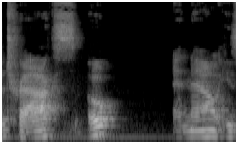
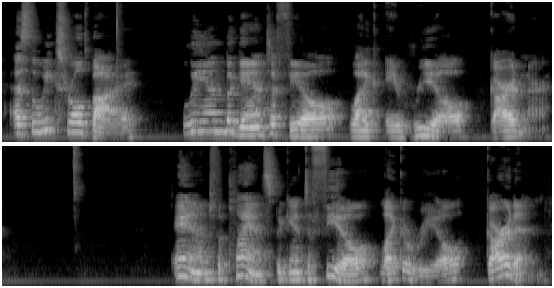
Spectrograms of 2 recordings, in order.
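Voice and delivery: put-on reading a picture book aloud to children; storybook reading for kids; story narration; 2 semitones higher, 4 dB louder than usual. A narrator's reading. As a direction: tell the story in a clear, even read-aloud voice. Reads the book's text aloud.

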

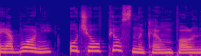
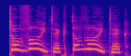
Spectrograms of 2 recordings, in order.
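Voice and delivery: high-pitched excited shout from the crowd; sudden call; 8 semitones higher than usual. A narrator's reading. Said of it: "ktoś nagle zawołał". (nagły, wysoki okrzyk z tłumu)

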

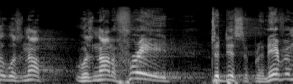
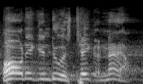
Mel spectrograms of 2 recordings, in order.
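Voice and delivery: preaching build; 5 semitones higher than usual. Acted. Pastor telling the church about discipline, preaching. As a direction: build the point to the crowd.

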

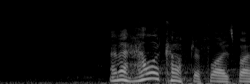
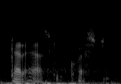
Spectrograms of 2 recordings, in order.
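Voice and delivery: whisper; 8 dB quieter, faster than usual. Real, not acted. Aside to the couple.

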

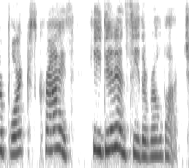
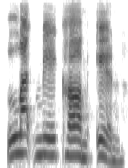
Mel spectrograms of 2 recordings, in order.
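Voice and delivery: robot demand; 9 dB louder, slower than usual. Acted. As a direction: growl the demand slowly.

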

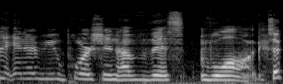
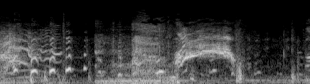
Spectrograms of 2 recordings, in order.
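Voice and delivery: shrieking laugh; 13 semitones higher than usual. Real, not acted. Bursts out at friend's remark.

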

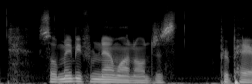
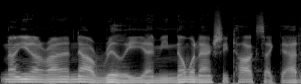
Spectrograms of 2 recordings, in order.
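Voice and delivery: normal talking voice

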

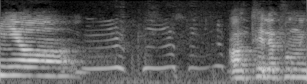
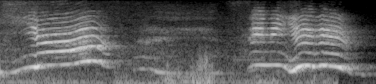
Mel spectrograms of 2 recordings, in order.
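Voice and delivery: much higher squealing cry of delight; cute squeal; 14 semitones higher, much slower than usual. Real, not acted. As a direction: squeal like it's too cute to bear.

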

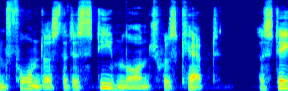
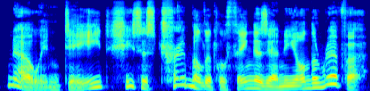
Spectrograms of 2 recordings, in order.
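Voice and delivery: high working woman's voice; proud boatman's wife; 7 semitones higher than usual. Acted. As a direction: boast of the boat, pitched high. Mrs Smith defends her launch.

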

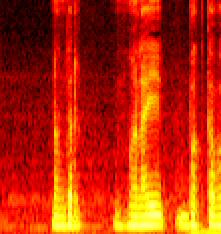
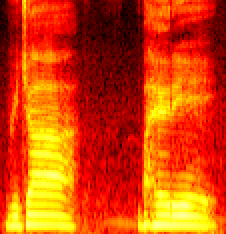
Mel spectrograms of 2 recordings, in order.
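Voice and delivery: possessed wife calling; much slower than usual. Acted. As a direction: call him out like a ghost that wants his life. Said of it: "आणि मला म्हणली".

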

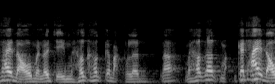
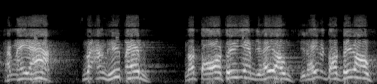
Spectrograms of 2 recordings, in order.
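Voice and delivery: high, loud aggrieved complaint; indignant tattling; 8 semitones higher, 6 dB louder than usual. Acted. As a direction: plead your case loudly to an elder. Complains to elder about the friend. (mách tội ấm ức, giọng cao)

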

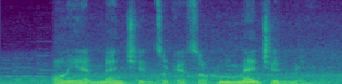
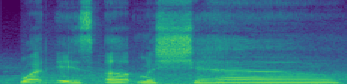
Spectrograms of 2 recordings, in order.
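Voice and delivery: slow, stretched, higher hello; drawn-out singsong greeting; 4 semitones higher, much slower than usual. Pretend. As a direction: stretch the name out playfully.

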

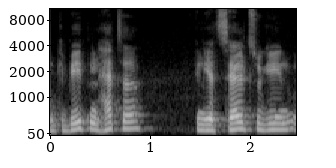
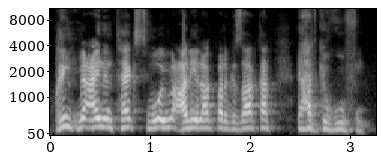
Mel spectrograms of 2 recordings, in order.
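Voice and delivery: higher, louder, demanding voice of the sheikh; mocking the sheikh; 4 semitones higher, 9 dB louder than usual. Preacher mimicking the sheikh's loud demand to his audience, mock loud call. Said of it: "Dann sagt er auch".

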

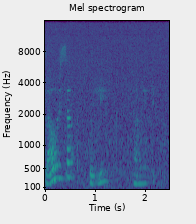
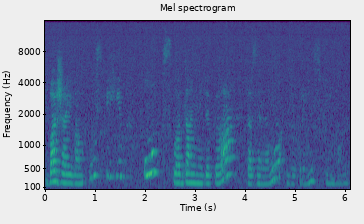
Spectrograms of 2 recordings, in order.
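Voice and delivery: ordinary talk, nothing marked

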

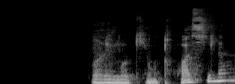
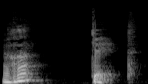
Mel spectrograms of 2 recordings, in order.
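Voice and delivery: ordinary talk

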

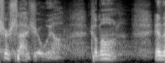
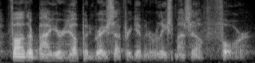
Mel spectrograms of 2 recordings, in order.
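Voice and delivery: soft prayer formula; 4 semitones lower, 10 dB quieter than usual. Shown as a demonstration. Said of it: "you go".

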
